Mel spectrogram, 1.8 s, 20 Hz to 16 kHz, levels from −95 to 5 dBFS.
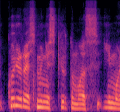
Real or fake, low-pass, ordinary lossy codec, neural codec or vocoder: fake; 14.4 kHz; Opus, 16 kbps; vocoder, 48 kHz, 128 mel bands, Vocos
